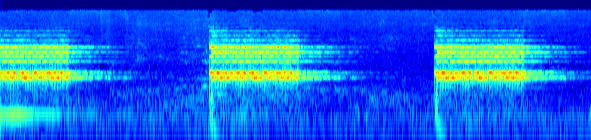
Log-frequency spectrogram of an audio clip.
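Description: Telephone bell ringing in three bursts of roughly a second each, evenly spaced by pauses, clear and moderately loud with no talk.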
